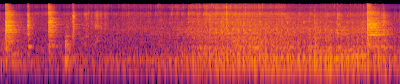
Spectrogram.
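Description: A metal spatula clanks and scrapes against a flat steel griddle: a few sharp clanks in the first second and again near the end, with a steady hiss in between.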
